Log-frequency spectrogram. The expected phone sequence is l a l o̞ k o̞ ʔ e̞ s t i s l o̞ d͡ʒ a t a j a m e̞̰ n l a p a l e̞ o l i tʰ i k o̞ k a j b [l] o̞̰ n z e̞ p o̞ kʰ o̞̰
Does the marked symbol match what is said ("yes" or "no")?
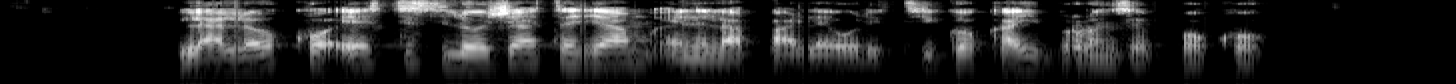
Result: no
